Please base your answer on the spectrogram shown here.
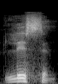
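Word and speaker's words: listen: watch টি উচ্চারিত হবে না এসটি এন লেসন লেসন টি উচ্চারিত হবে না হসন টি উচ্চারিত হবে না এভাবে হবে এখন আসেন silent U এফ এন ফান এফ এন ফান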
